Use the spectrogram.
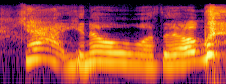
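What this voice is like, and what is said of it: Imitates another person's voice. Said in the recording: “your Ethan Hawke impression. Pretty good, honestly.”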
